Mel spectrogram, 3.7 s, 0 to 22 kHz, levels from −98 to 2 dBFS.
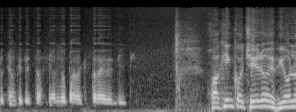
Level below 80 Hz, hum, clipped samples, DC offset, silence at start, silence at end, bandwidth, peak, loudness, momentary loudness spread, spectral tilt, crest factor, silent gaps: -48 dBFS; none; under 0.1%; under 0.1%; 0 s; 0 s; 17 kHz; -6 dBFS; -23 LUFS; 14 LU; -5.5 dB/octave; 16 dB; none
